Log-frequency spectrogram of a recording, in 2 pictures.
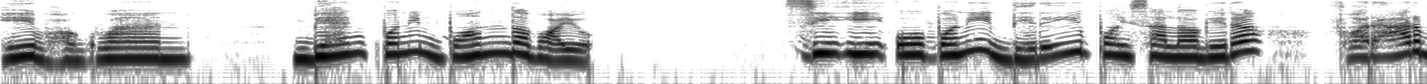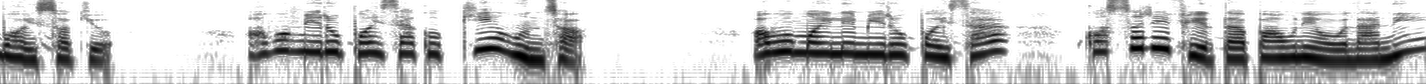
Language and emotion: Nepali, fearful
